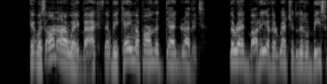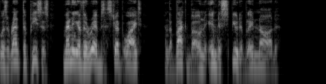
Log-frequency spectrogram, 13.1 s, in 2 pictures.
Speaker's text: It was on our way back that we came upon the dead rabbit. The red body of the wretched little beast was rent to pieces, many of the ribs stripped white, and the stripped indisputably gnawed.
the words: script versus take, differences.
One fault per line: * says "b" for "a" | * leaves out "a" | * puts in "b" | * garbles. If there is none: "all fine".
* says "backbone" for "stripped"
